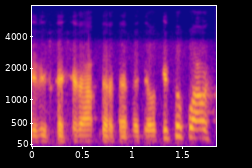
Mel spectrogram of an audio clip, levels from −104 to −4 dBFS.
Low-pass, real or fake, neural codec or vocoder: 7.2 kHz; real; none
